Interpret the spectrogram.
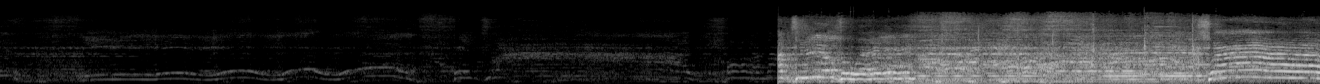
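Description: From the start to 7.78 s, the mono sum drops by about 35 dB to a faint residue, likely from one channel inverted, where reversed polarity cancels everything shared. The waveform shrinks to a sliver and the spectrogram goes nearly dark until full level returns.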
